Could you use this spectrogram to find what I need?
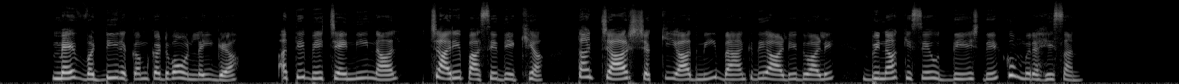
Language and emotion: Punjabi, fearful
